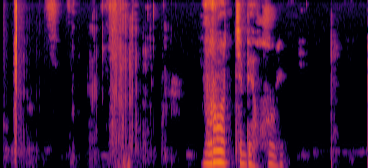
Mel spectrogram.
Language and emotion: Russian, neutral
